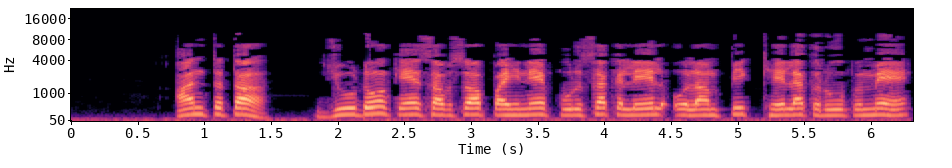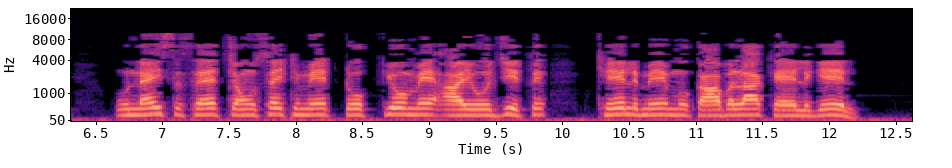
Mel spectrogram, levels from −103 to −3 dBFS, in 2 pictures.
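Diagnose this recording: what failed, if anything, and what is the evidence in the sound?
The failure sits at the codec stage. Throughout the speech, nothing survives above 10 kHz. The sound is dull and smeared. Sibilants carry a warbling, fizzy edge. This is AAC compression, likely AAC-LC at a low bitrate near 24 kbps, starving the spectrum of bits.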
